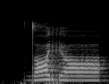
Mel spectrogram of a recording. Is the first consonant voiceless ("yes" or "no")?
no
